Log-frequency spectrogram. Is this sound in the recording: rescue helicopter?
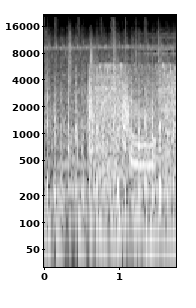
yes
